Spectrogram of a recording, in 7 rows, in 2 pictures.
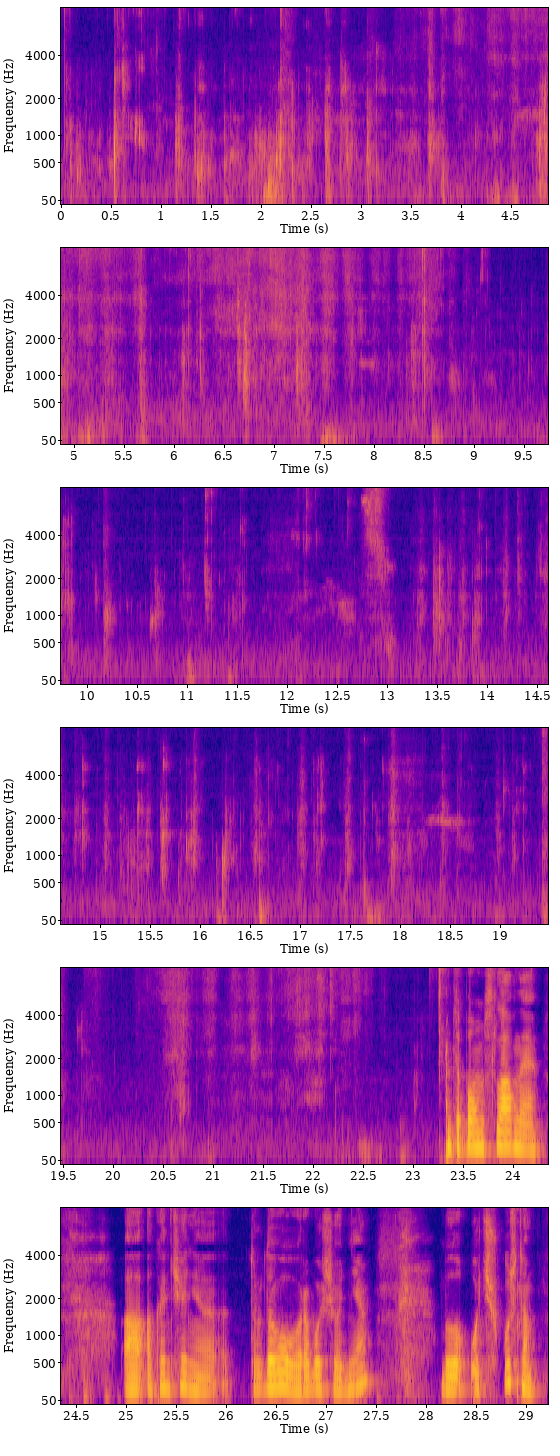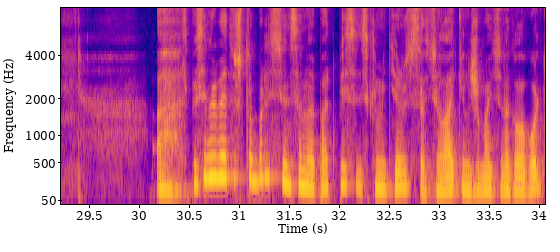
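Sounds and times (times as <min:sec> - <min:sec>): wet chewing clicks and smacks: 0:00.0 - 0:05.0, 0:08.4 - 0:19.9.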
